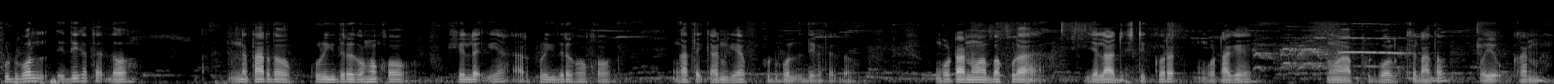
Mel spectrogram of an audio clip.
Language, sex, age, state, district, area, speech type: Santali, male, 30-45, West Bengal, Bankura, rural, spontaneous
